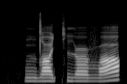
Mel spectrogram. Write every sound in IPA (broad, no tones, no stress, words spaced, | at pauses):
ndacjœva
